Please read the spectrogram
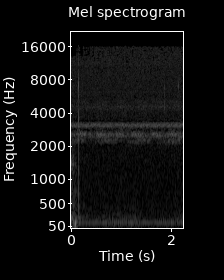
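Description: Near silence, with a faint, steady high-pitched chirring of insects in the background.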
